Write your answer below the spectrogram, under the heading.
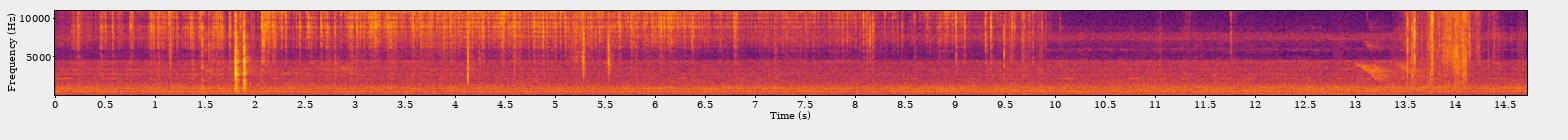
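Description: Food-handling sounds over a steady background hiss: a sharp click about two seconds in, a few light ticks, and the plastic film on a tray of marinated pork belly crinkling near the end as it is picked up.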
